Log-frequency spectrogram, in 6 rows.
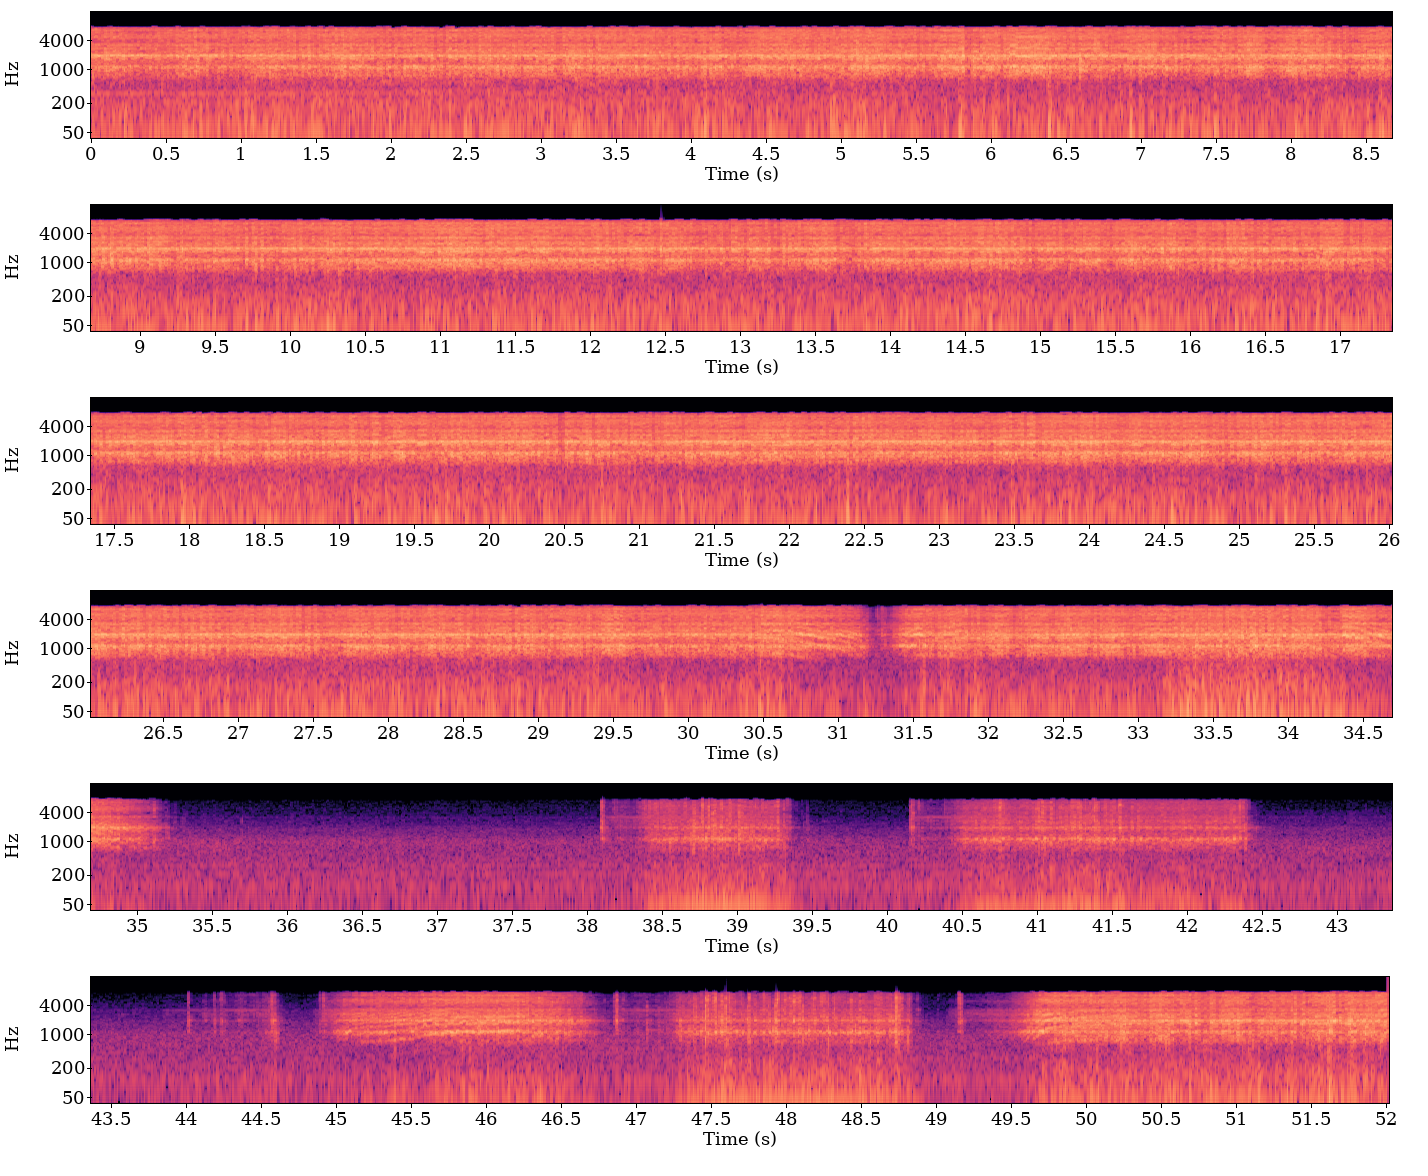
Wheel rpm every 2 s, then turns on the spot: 230, 240, 230, 240, 230, 230, 230, 230, 230, 230, 230, 230, 230, 230, 230, 130, 220, 70, 0, 20, 30, 10, 50, 60, 40, 210.
38-44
